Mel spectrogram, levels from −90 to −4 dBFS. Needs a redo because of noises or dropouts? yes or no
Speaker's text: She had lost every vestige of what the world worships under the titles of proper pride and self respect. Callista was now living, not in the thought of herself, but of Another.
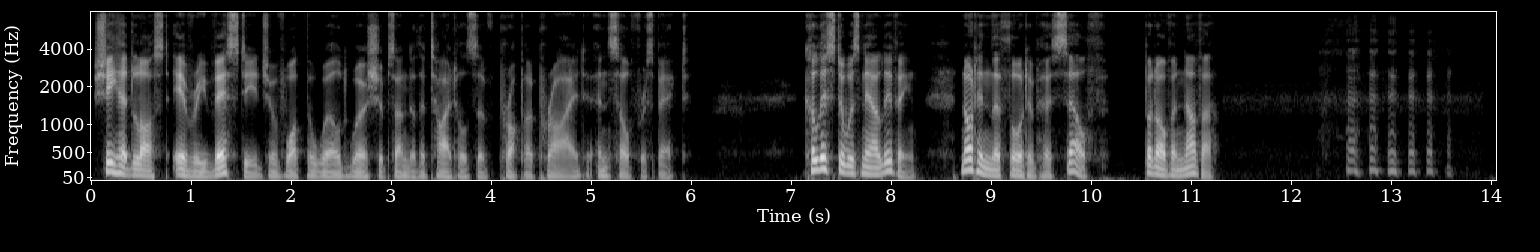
yes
